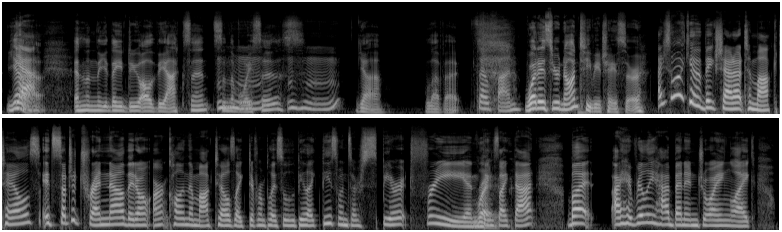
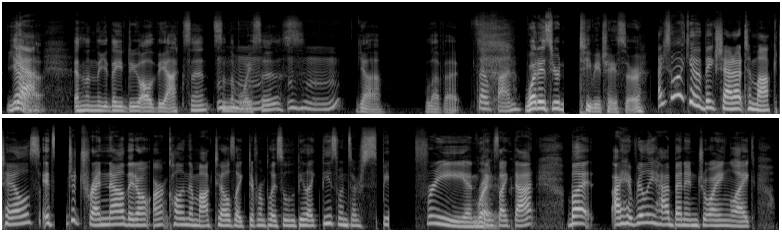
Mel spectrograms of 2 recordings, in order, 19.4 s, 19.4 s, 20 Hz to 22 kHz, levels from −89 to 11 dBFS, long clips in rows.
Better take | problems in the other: first | audio cutting out; at 7 s, at 10 s and at 15 s

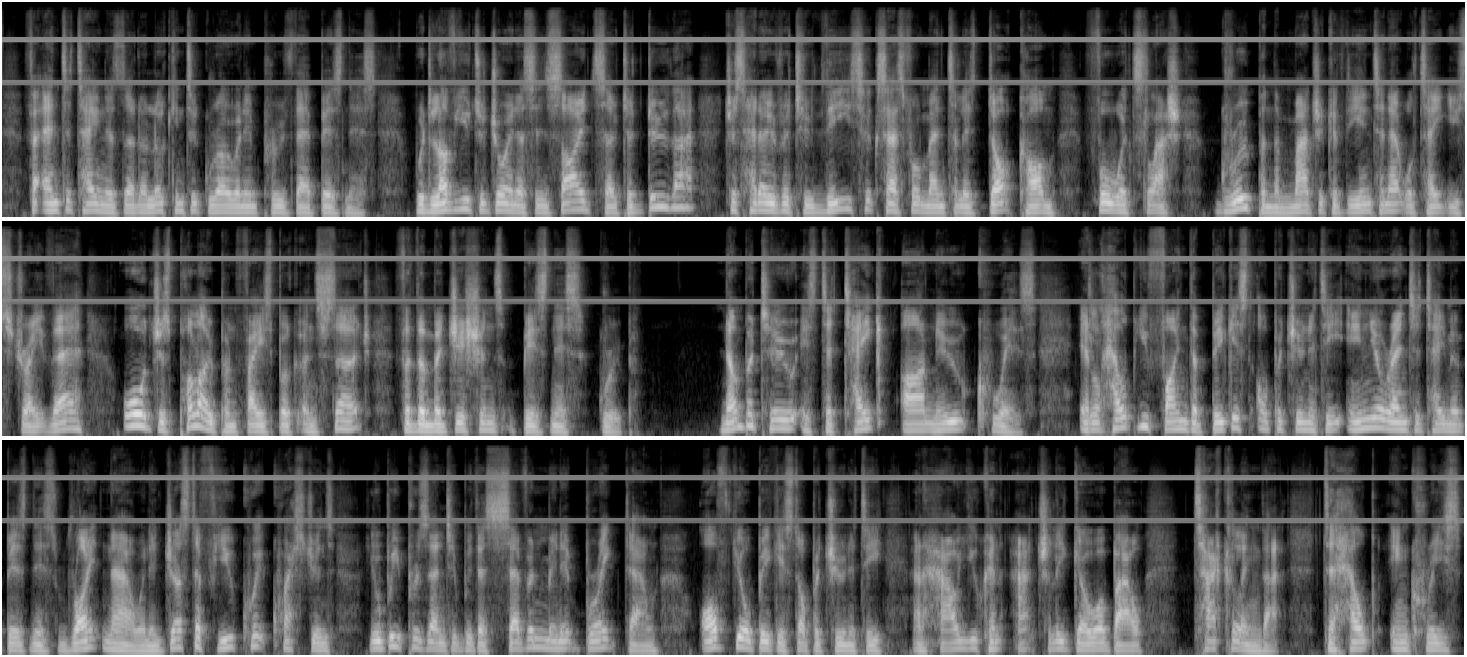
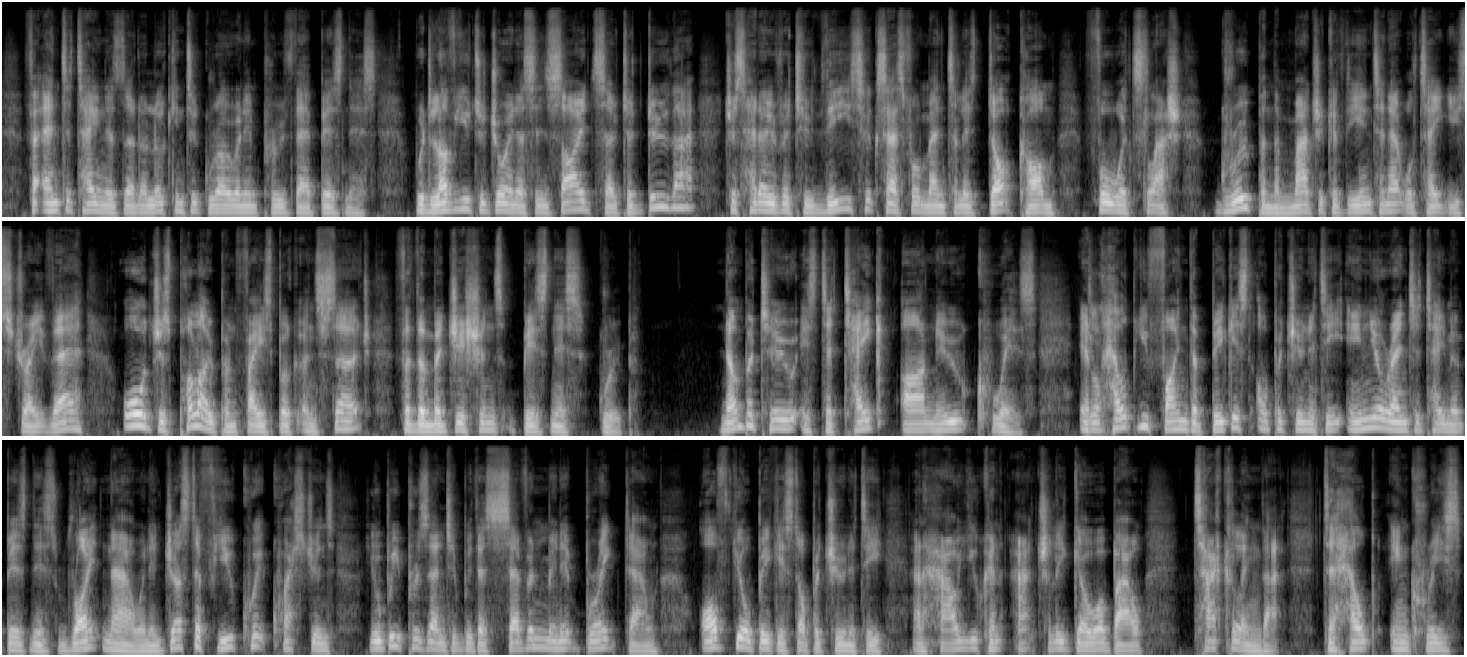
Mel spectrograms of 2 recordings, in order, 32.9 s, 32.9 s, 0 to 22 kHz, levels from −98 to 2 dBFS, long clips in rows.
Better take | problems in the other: second | high-pitched whine; loud; throughout; 10.5 kHz, 8 dB below the speech

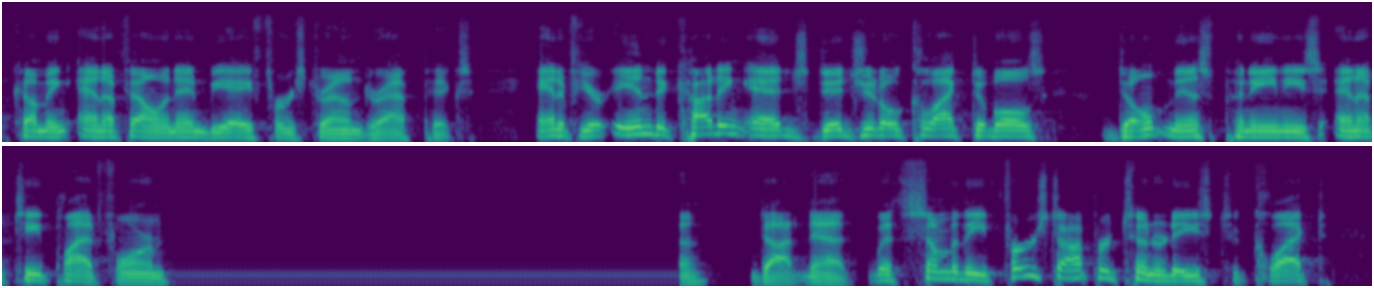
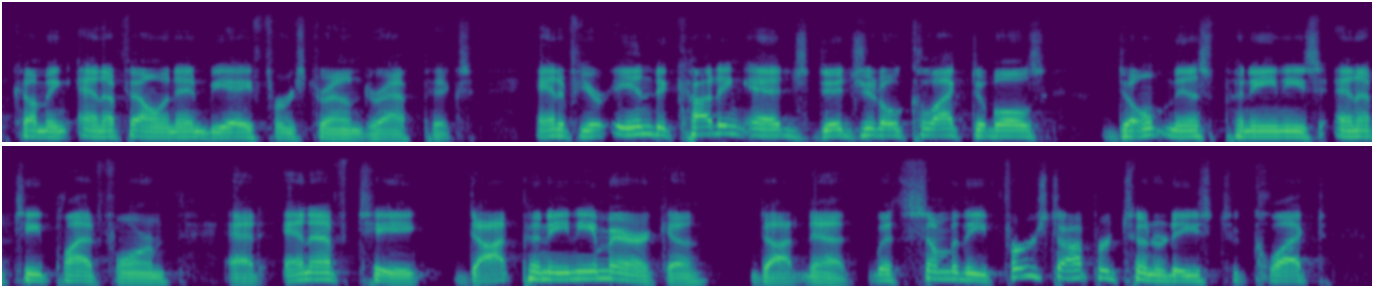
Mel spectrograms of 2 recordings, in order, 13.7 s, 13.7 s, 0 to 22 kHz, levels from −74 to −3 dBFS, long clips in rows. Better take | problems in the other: second | audio freezing; at 7.5 s for 2.5 s

